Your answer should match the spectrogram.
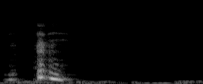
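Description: A woman clearing her throat once into a lectern microphone, a short sound about half a second in.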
